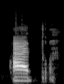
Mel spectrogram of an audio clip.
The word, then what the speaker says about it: atún: Y como se tilda la vocal, pues nos quedaría atún. El último ejemplo sería útil. Útil se divide en 2 sílabas también, u y til, siendo u su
